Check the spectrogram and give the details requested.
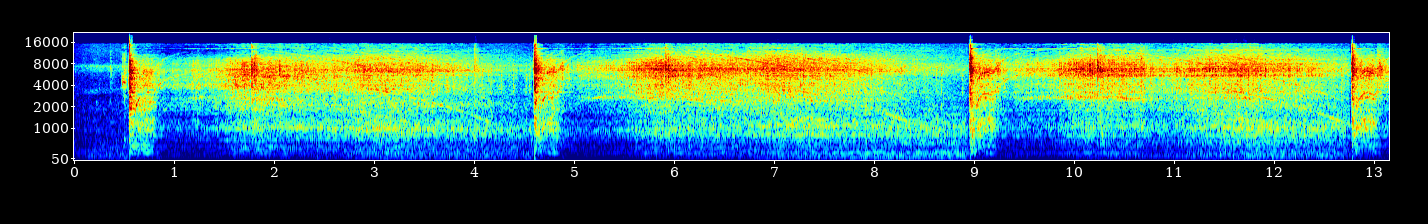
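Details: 1998 Chevrolet Cavalier with fuel filter, starter motor and fuel pump reported working: a sharp click every four seconds, then a few seconds of steady cranking that fades without firing; cranks but won't start.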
